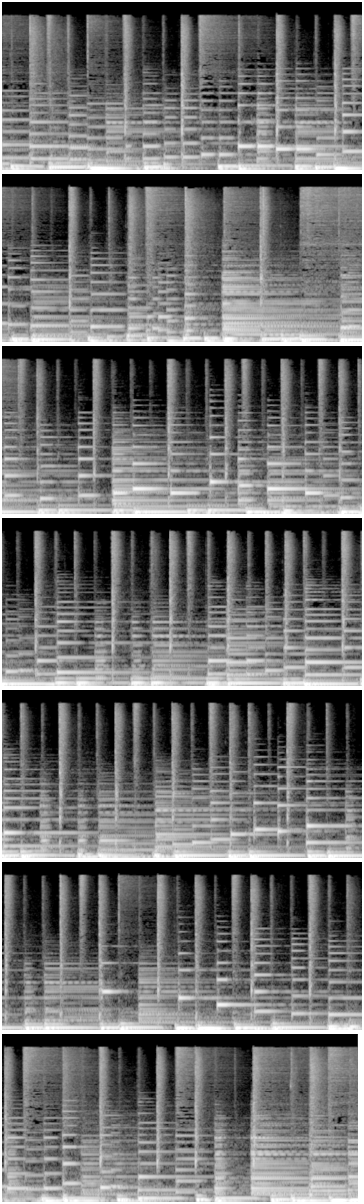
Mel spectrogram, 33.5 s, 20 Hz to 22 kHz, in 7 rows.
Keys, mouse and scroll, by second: 0.1 middle click, 1.0 scroll down 2, 1.2 middle click, 1.6-2.1 scroll up 2, 1.8 middle click, 2.3 click, 3.0 click, 3.4 middle click, 4.8 ctrl+click, 6.7 ctrl+click, 7.6 click, 10.4 click, 11.0-11.3 scroll down 2, 11.2 scroll up 1, 11.5 middle click, 12.1 click, 13.1 scroll down 2, 13.2-13.6 scroll up 12, 13.5 middle click, 13.9-14.3 scroll down 2, 14.0 middle click, 14.5 shift+middle click, 14.9 middle click, 15.3 shift+middle click, 15.7 scroll up 1, 16.1 click, 16.4 middle click, 18.3 click, 19.3 click, 20.1 click, 20.7 click, 21.2 click, 21.4-21.9 scroll down 7, 21.9 shift+middle click, 22.2 scroll up 2, 22.6-23.1 scroll down 3, 22.9 middle click, 23.7 click, 24.2-24.9 scroll up 6, 24.5 middle click, 25.4 click, 25.9 click, 26.9 scroll up 4, 27.2 middle click, 28.1 scroll down 1, 28.7 click, 28.9 middle click, 30.3 click, 30.7 click, 30.9 shift+a.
